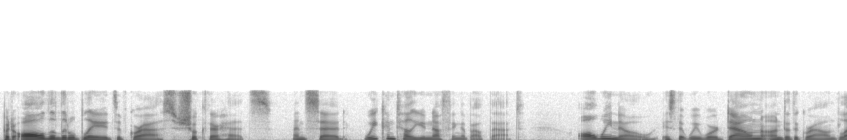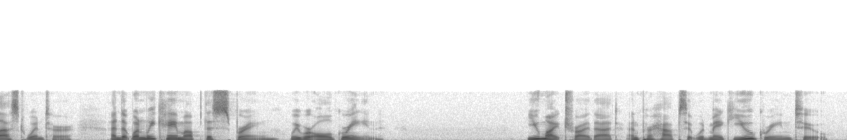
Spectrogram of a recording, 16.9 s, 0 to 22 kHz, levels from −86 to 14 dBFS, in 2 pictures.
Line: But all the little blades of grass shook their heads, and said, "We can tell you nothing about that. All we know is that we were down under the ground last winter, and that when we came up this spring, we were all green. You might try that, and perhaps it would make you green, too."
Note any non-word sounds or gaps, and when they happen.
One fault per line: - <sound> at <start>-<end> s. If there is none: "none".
none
